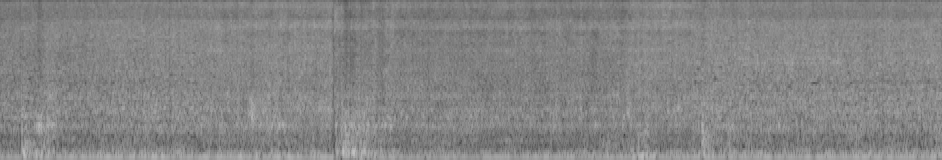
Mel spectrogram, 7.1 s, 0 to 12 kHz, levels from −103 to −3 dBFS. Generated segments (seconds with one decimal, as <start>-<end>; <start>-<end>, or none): 1.5-5.2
